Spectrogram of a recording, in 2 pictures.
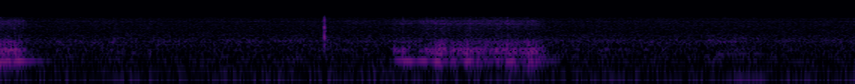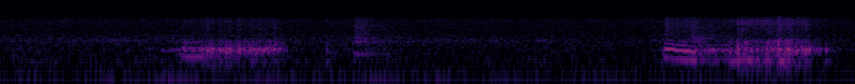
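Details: Boxer dog snoring while asleep and dreaming: three rough, rumbling breaths about every two and a half seconds over a quiet room hiss.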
